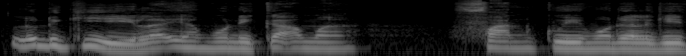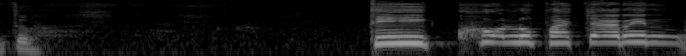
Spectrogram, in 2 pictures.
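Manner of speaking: imitated relative, climbing very high at the end; scolding in-law. Wife's relatives scold her over her fiance, mimicked, ending high and drawn out. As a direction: scold in mimicry, last phrase high and stretched. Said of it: "Lalu istri saya dipanggil".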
